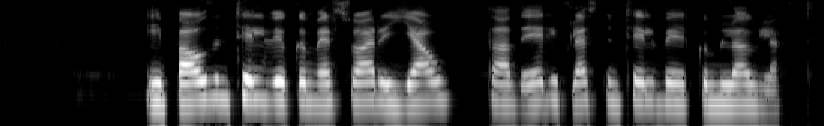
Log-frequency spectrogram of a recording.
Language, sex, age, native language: Icelandic, female, 40-49, Icelandic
